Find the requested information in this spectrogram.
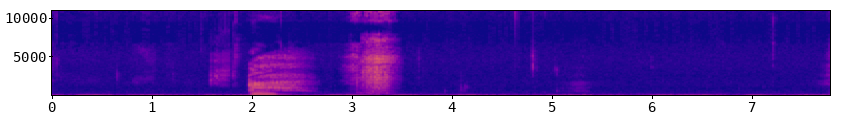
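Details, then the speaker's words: A single sharp sneeze with a quick inhaled build-up, then a breathy release, over low room hum, from a person who says they had needed to sneeze for a long time. "my god. Finally. I've needed to sneeze for so long."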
